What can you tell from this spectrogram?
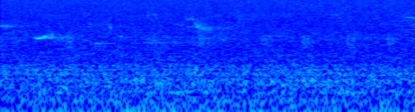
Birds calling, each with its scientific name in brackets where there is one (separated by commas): unidentified bird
